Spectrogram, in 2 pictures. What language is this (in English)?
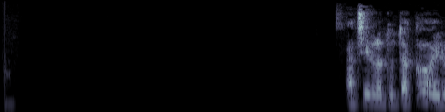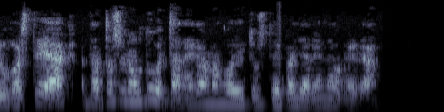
Basque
